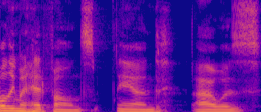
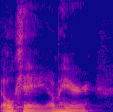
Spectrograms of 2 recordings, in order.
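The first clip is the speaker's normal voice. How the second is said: mock exasperated, put-upon, low, annoyed mutter; 4 semitones lower, 5 dB quieter than usual. Speaker retells walking into the room after feeling prompted to pray, retelling an annoyed tone. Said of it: "I shouldn't use that tone of voice".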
